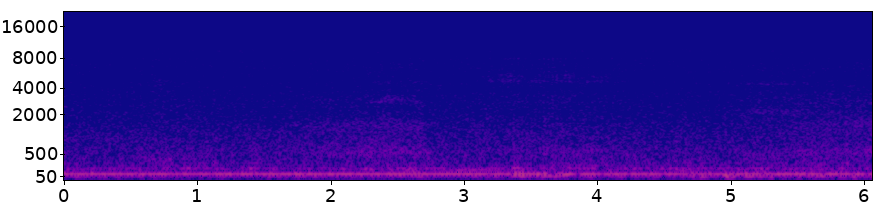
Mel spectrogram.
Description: Cuba the Cocker Spaniel snoring after a heavy weekend of walkies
